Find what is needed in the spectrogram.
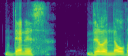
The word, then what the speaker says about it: Denis Villeneuve: Denis Villeneuve, I believe is how it's pronounced.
